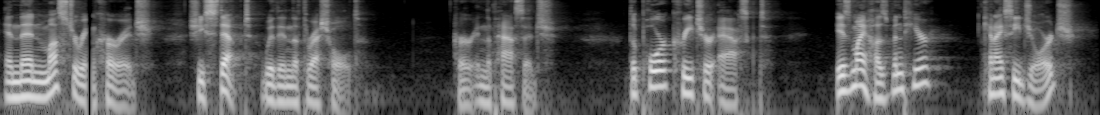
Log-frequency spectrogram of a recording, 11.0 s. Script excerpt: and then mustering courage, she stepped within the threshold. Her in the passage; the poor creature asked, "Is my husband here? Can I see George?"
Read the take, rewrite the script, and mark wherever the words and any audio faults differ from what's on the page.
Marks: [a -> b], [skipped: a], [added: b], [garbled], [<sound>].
and then mustering [dropout] courage, she stepped within the threshold. Her in the passage; the poor creature asked, "Is my husband here? Can I see George?"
